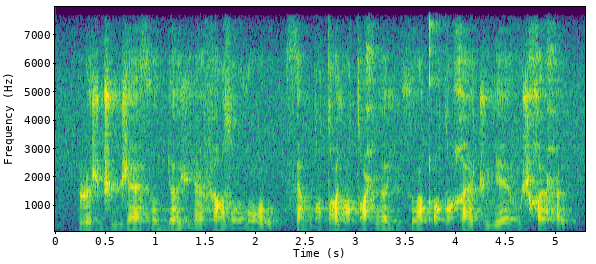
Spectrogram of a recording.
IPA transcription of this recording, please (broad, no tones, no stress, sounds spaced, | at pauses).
ɭ ə ʒ d͡ʒ ʉ n ʒ æ θ o ʎ ɜ ʒ j æ f æ zˤ ʉ ðˤ o | θ æ n dˤ ɛ dˤ i lʲ ɛ tˤ o ħ ŋ ɜ j ʉ θ o qʼ i dˤ æ χ æ t͡ʃ ʉ lʲ æ f u ʒ χ ɜ ħ ə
